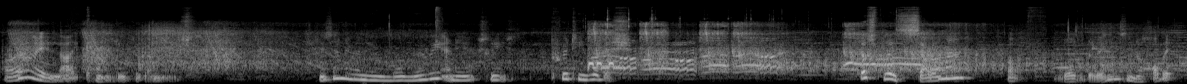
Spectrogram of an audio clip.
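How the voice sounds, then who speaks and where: A woman, chatting excitedly through a let's play and talking to the characters on screen. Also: mid-range voice, moderate pace, pauses often, low-quality recording. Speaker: gamer. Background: loud game music and battle sounds.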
